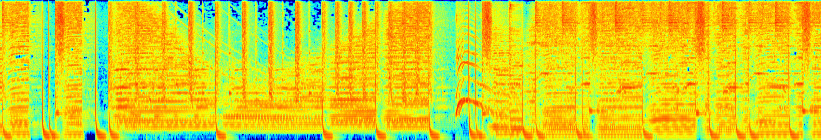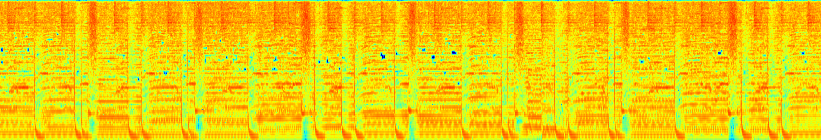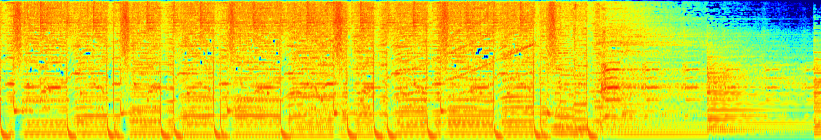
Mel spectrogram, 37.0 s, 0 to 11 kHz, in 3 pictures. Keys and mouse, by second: 1.8-2.3 drag, 2.8-5.3 drag, 5.9-6.6 drag, 7.0 click, 8.6 click, 13.9 click, 15.2 click, 17.5 click, 18.8-20.1 drag, 22.3-22.7 drag, 22.7 middle click, 22.8 click, 25.8 click, 27.0 click, 28.2 click, 31.2 middle click, 32.2 middle click, 33.3 click.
